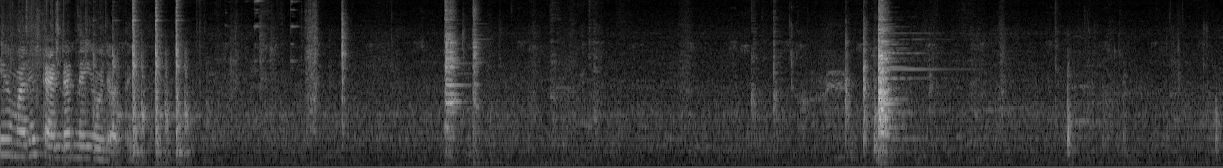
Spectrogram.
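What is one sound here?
A wooden spoon knocks and scrapes against a metal pot.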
